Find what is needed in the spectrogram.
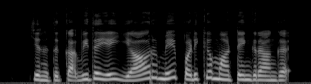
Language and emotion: Tamil, sad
